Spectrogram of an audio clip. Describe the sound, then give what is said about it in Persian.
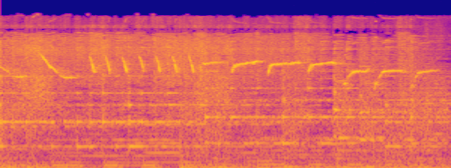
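A canary chirps in a quick run of short, bright notes, then shifts to longer rising whistles, set against a dense, steady background of low rumble and noise. “اینک مشروع خبرها با قناری.”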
